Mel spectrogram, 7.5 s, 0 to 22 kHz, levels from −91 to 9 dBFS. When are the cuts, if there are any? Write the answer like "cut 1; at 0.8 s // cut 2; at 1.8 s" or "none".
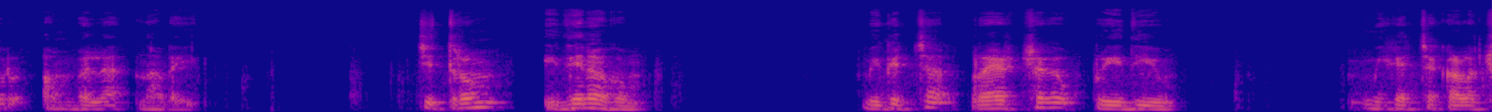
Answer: none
